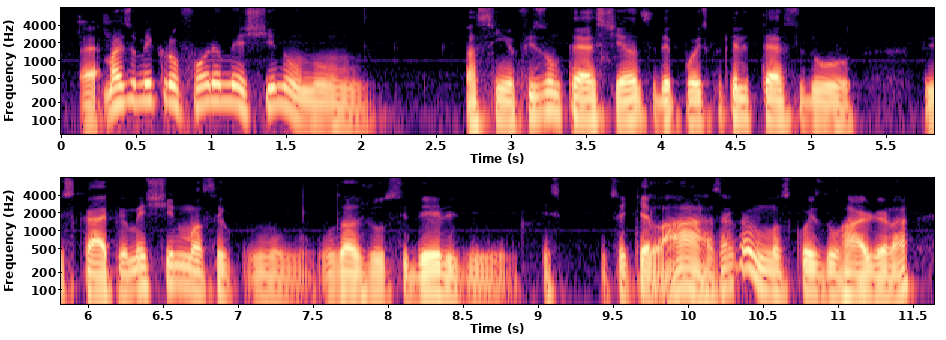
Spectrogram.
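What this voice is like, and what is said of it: Deep, congested blocked-nose voice. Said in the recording (Portuguese): “muito da, da minha voz tá grave também é porque o nariz tá totalmente tampado”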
